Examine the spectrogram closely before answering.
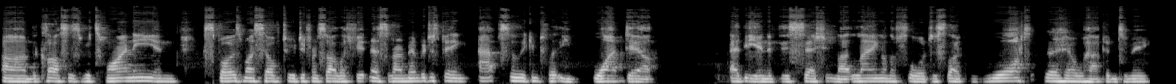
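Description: Speaking very fast in an Australian accent, a man keeps a fairly high pitch, a monotone, flat intonation and very even loudness, in a dry, close sound with no echo. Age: 20s. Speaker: gym owner and fitness coach. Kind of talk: podcast interview.

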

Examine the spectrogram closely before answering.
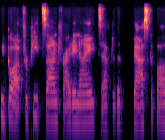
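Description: The speaker talks at a moderate pace with noticeable vocal fry. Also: woman. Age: 50s. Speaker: meeting participant. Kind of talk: share in support meeting.

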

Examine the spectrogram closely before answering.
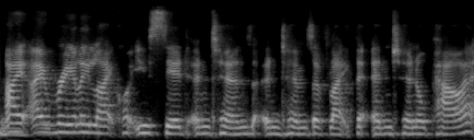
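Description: A woman talks in a fairly low pitch with ordinary pitch variation. Noticeable background noise runs behind her. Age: 30s. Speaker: yoga and embodiment coach. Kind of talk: interview conversation.

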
